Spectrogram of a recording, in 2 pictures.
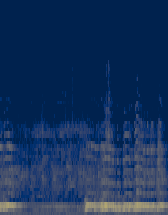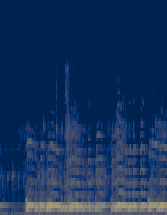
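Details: Local zebra doves, singing actively with the big 'kung' voice and answering one another. A rolling, trilled coo phrase starts after a quiet pause, breaks briefly, then resumes as a long vibrating coo with slight pitch steps.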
